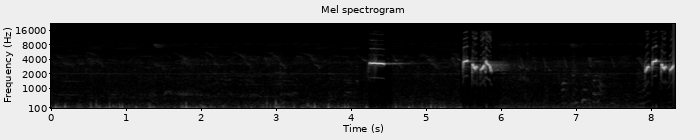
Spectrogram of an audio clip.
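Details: Sooty-headed bulbul song used as a lure for caged birds: after low rumbling handling noise, one thin steady whistle, then two short bursts of quick bubbly warbled notes near the end.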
